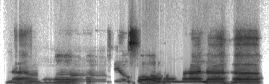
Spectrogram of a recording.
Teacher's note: Hanya ditarik ke pangkal tenggorokan. Ha dengan napas perut.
